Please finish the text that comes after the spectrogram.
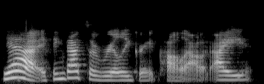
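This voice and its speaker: A woman's voice: mid-range voice, animated, moderate pace, creaky, dry recording, lo-fi sound. A woman hosting a webinar interview, upbeat and affirming as she asks questions over a video call. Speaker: webinar host.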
